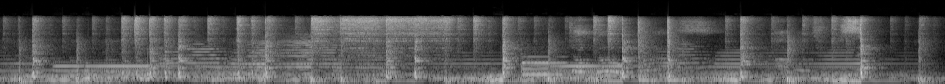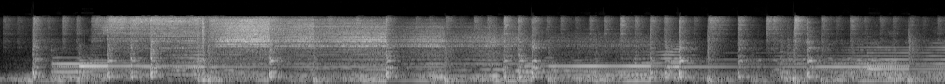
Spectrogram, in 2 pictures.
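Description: Small jazz group playing a tune, the drum kit to the fore with bass drum and snare hits under sustained horn and keyboard lines; a wash of cymbals swells about two-thirds of the way through.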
